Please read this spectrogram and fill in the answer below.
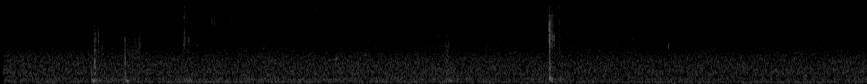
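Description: Faint steady hiss with a handful of short, sharp clicks, the sharpest about five and a half seconds in.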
